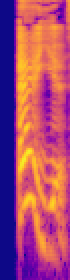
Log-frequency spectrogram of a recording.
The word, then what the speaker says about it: œil: Bom, œil se escreve O-E-I-L. Aqui, encontramos duas vogais juntas que, no fim, viram uma vogal só, que é o O.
